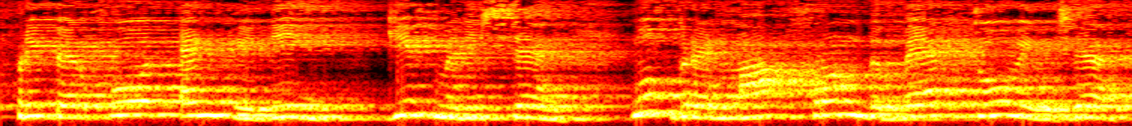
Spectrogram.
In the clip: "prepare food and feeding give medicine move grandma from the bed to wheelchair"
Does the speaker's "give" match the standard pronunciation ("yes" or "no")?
no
